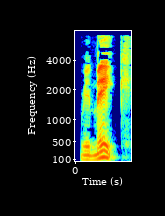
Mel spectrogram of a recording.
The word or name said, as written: remake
